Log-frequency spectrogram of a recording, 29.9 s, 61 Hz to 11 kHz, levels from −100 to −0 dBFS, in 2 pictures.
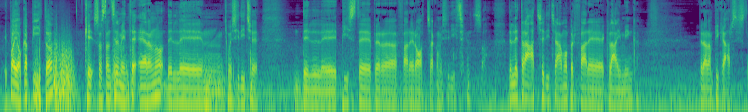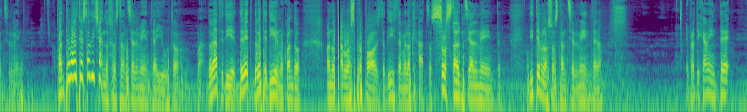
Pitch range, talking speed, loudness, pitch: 80-105 Hz, 110 wpm, -15 LUFS, 90 Hz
